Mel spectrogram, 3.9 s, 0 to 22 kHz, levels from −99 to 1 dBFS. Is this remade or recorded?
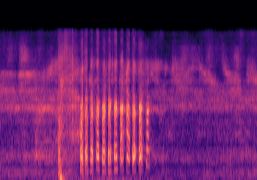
remade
